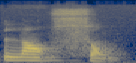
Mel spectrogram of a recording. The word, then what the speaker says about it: lançons: So here we're putting that CCD in order to pronounce it lançons.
